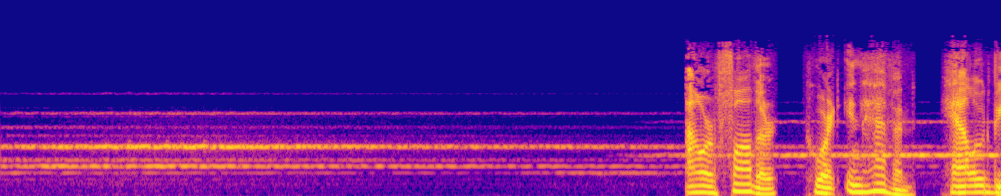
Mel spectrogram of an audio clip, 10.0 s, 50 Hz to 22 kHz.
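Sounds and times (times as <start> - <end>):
sustained chord of held tones: 0.0 - 10.0.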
